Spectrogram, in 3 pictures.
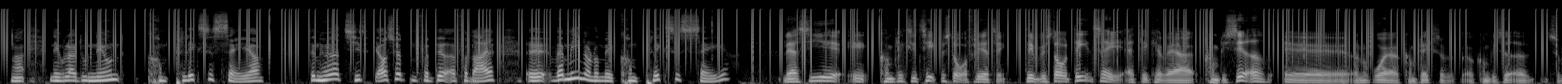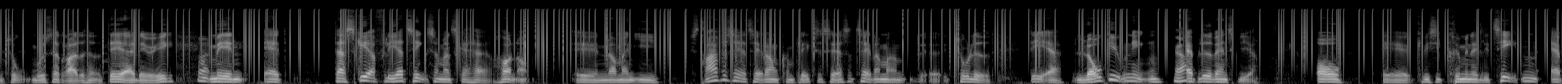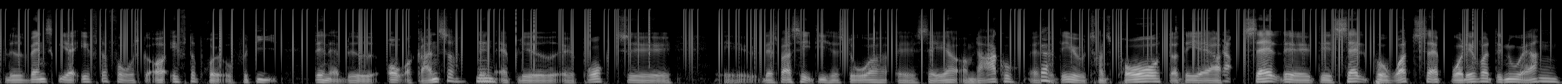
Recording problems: crackle, like an old record; loud; 6 dB below the speech

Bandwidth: 14 kHz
